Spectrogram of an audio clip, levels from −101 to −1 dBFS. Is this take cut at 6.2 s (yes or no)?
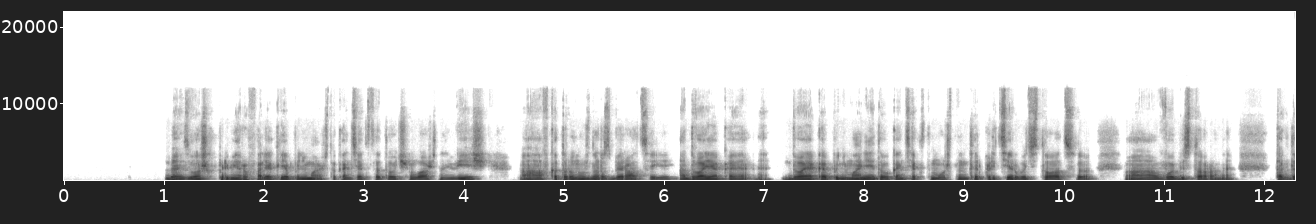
yes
